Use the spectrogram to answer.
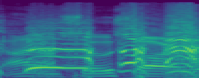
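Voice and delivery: high, loud mock-sorry through a laugh; laughing apology. Telling the Texarkana woman he's sorry, laughing and high. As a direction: apologise while cracking up. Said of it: "And I'm like".

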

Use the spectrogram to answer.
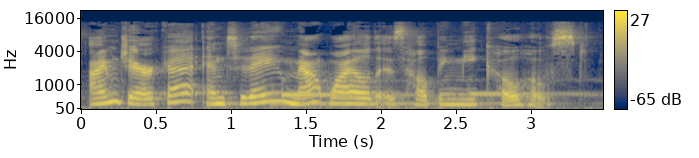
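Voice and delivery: ordinary delivery

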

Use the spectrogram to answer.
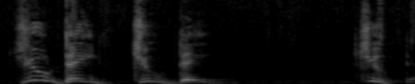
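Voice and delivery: lightly voiced Cary Grant, a hint of Hepburn; a light take on Cary Grant saying Judy; Cary Grant impression. Host doing Cary Grant for viewers, lightly voiced impression. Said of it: "a cross between Cary Grant".

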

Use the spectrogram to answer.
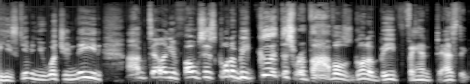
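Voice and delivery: high, rising preacher's cry of promise; excited preaching. Acted. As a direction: lift it up with joy. Preaching at full force.

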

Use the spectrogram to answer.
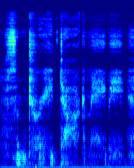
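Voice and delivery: sighing hushed whisper. Pretend. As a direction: tease it in a whisper. Teasing upcoming trade talk.

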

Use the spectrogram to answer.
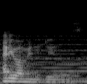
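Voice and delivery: ordinary talk

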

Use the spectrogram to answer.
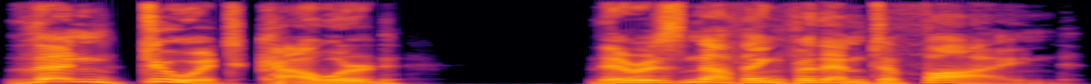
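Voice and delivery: high, loud defiance; defiant shout. Acted. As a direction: hurl it back at him. Defiant retort to blackmailer.

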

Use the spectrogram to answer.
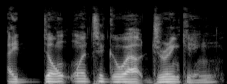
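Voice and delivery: slow, patient correction; slow explanation. Retold or imitated. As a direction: spell it out slowly. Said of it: "And she said".

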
